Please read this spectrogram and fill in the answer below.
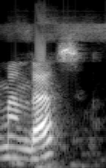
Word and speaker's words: Mantas: Me llamo Matas, en griego se pronuncia Mandás.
